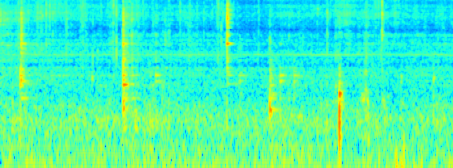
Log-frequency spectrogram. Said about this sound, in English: Okay, so just a clove of garlic, fry that off in there.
